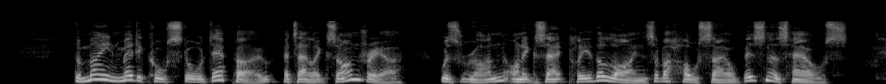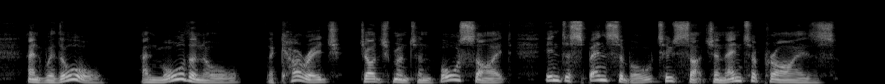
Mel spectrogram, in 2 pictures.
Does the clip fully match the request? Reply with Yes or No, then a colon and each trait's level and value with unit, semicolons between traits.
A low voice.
Yes: low, 115 Hz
